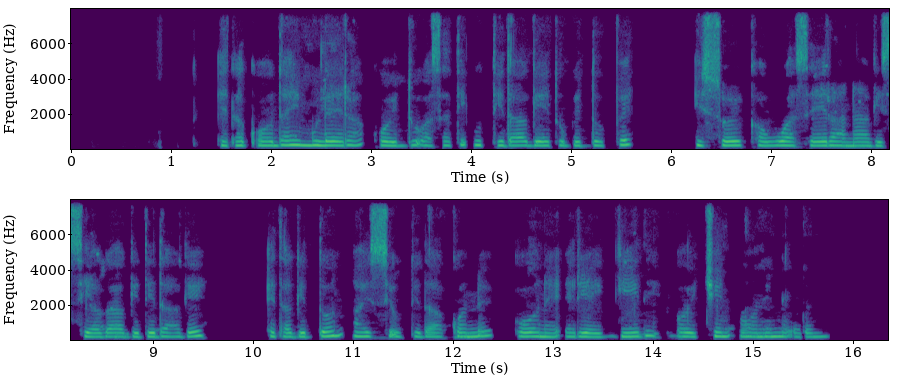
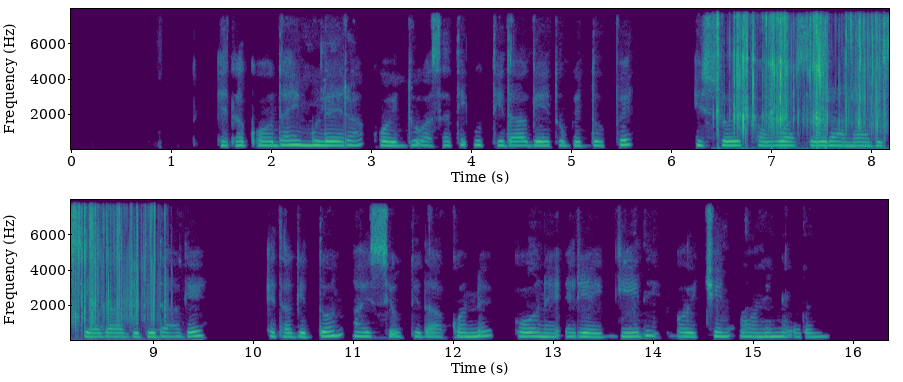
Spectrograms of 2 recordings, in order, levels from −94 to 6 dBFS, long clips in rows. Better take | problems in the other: first | background sound (Crushing); 2 dB above the speech

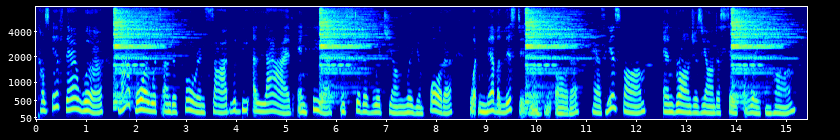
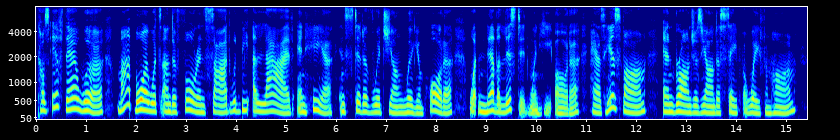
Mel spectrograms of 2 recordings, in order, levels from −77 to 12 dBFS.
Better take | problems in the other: second | noise reduction (classical method Wiener filter)

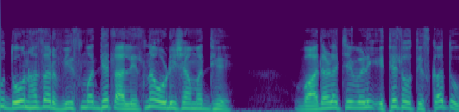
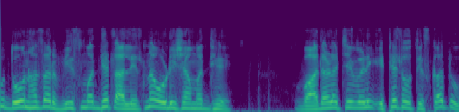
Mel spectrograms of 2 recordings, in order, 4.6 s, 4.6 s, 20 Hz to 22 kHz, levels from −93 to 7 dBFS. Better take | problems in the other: first | noise reduction (neural separator model SepFormer DNS4)

